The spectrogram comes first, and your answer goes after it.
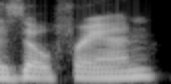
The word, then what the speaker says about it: Zofran: Monday morning and they got the uh the Zofran is that what it's called so am I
